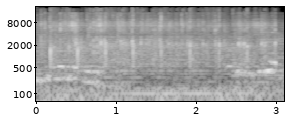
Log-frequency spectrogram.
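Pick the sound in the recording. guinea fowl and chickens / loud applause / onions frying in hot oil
loud applause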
